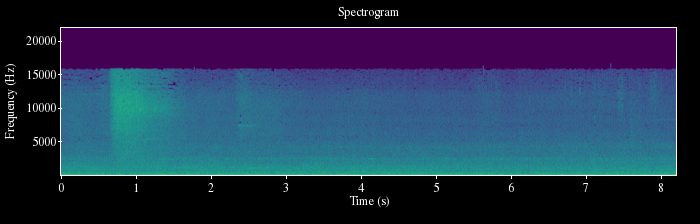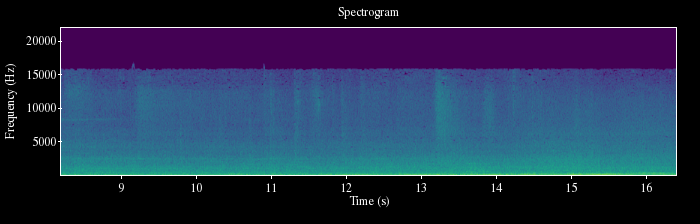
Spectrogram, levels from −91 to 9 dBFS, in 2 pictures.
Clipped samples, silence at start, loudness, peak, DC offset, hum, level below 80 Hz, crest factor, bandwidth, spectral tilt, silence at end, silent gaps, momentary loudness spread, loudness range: under 0.1%; 0 s; -22 LUFS; -2 dBFS; under 0.1%; none; -20 dBFS; 16 dB; 16 kHz; -5.5 dB/octave; 0 s; none; 8 LU; 7 LU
